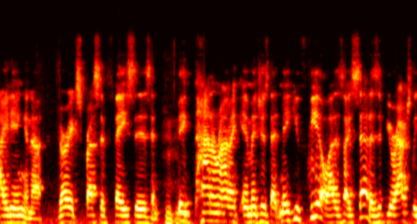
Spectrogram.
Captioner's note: none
